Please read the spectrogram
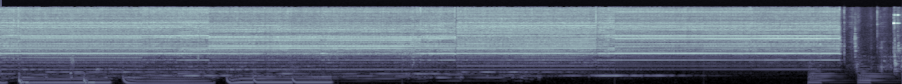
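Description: Background music over the steady whine of a drill press boring through a steel plate. Both break off abruptly about a second before the end.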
